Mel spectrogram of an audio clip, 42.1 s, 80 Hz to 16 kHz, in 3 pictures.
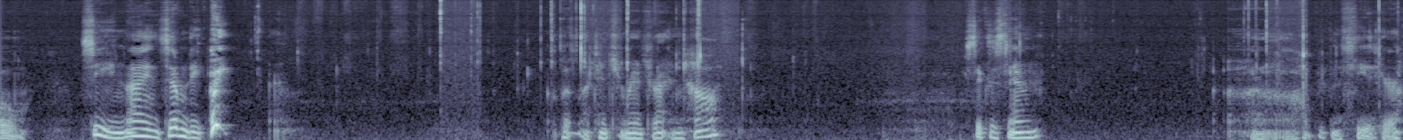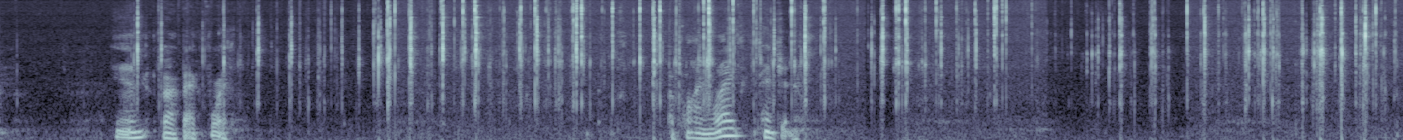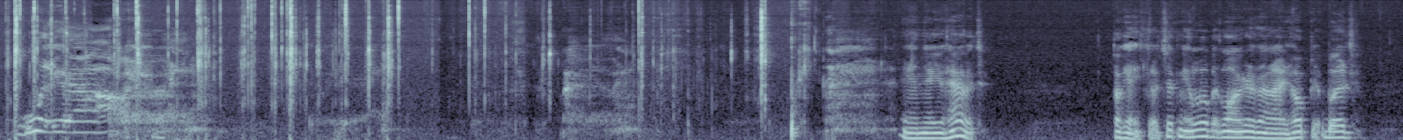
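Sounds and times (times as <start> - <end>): lock pick metal clicks: 15.4 - 33.7, 34.4 - 35.8.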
